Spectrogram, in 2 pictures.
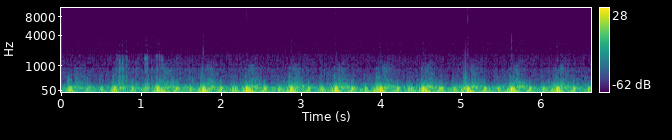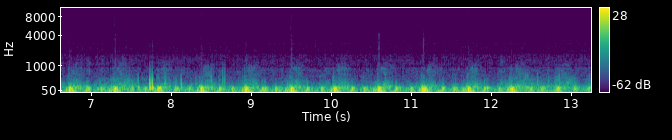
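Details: Self-recorded with own stethoscope: rapid, regular heartbeat with an extra soft sound before each beat, which the recorder suspects may be an S4, plus a faint murmur; the extra sound had gone by later that day.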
